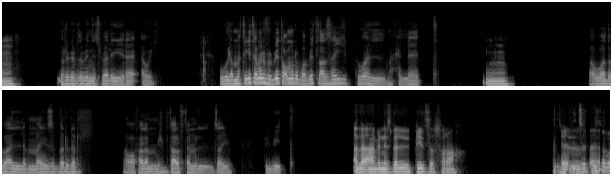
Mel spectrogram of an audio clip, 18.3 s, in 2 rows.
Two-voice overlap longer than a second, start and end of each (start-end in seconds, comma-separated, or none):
none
